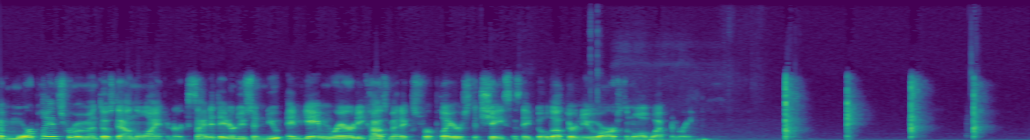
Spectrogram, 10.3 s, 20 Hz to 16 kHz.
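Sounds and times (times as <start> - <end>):
speech: 0.0 - 7.2
faint low hum: 3.7 - 7.8
slow deliberate hand claps: 7.9 - 10.0.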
